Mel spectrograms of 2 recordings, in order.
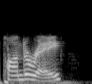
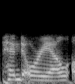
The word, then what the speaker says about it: Pend Oreille: So our county is Ponderay, but we hear Pend Oriel a lot. That's the only one I've ever heard on the mispronunciation is Pend Oriel, because that's the way it's spelled.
